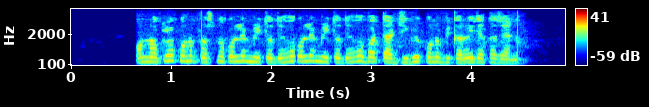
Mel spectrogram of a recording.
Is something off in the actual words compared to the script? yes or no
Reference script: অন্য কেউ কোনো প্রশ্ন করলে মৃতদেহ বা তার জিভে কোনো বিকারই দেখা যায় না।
yes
